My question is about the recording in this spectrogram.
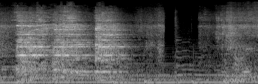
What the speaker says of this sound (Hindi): भाई साहब फाइनली पूरा बर्तन वगैरह सब साफ कर दिया हूँ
